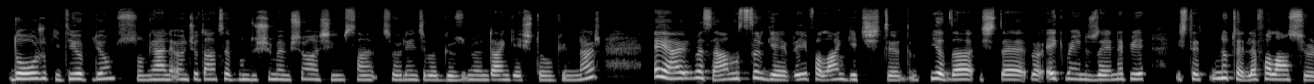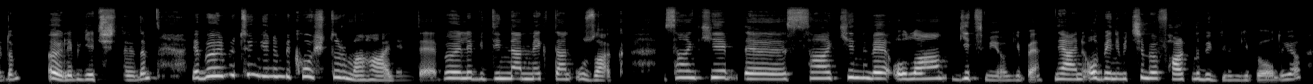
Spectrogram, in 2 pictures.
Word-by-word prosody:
Doğru, 265 +1 +7
gidiyor 255 +3 +1
biliyor 255 +3 -1
musun? 270 -7 -5
Yani 225 -1 +1
önceden 235 0 -3
tabii 235 -3 -2
bunu 225 -1 -4
düşünmemiş 225 +1 -2
ama 240 -1 -4
şimdi 215 0 -3
sen 215 -1 -4
söyleyince 215 -1 -5
böyle 205 0 -1
gözümün 205 +1 -3
önünden 215 0 -1
geçti 205 0 -2
o 200 -1 -5
günler. 240 - -3 0.6
Eğer 280 -6 +6
mesela 280 -7 +1
mısır 270 +3 +2
gevreği 225 0 +2
falan 225 +1 0
geçiştirdim 210 -2 -2
ya 255 -4 +6
da, 230 0 +4
işte, 225 -1 +2
bö 230 - +1
ekmeğin 260 -2 +1
üzerine 220 +2 0
bir, 245 0 +3 0.3
işte, 245 - +1
Nutella 280 -7 +2
falan 230 -2 +4
sürdüm. 215 +1 -1 0.3
Öyle 220 -7 +6
bir 225 - -7
geçiştirdim. 230 +1 -1 0.4
Ya, 300 -1 +1
böyle, 390 +1 +6
bütün 440 +1 -2
günüm 375 -1 0
bir 355 - 0
koşturma 305 - -1
hâlinde, 195 - -4
böyle, 285 -2 +2
bir 245 -1 -10
dinlenmekten 255 -2 -1
uzak, 205 -5 -4 0.4
sanki, 315 +1 +1 0.2
eee, 250 -1 +2
sakin 285 +3 +1
ve 275 -1 +6
olağan 260 +3 +2
gitmiyor 215 -7 -4
gibi. 200 - -5 0.2
Yani 240 0 +1
o 275 -1 +3
benim 255 -2 0
için, 270 +4 0
böyle, 280 0 +2
farklı 245 0 +1
bir 230 -5 -6
gün 195 +1 -12
gibi 200 - -10
oluyor. 230 - -4
245 Hz, 155 wpm, -22 LUFS, 215-275 Hz, 0.6 s, Doğru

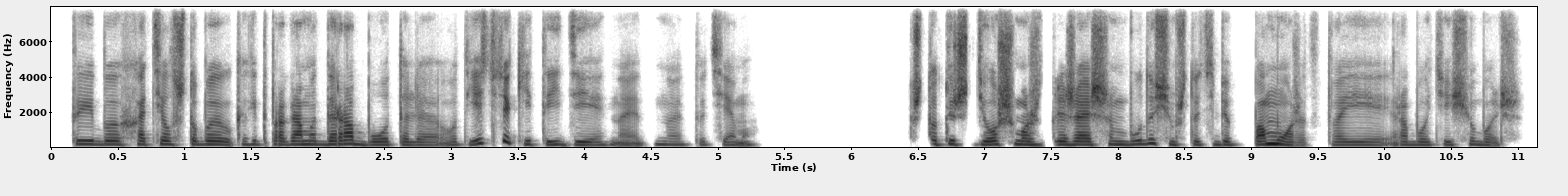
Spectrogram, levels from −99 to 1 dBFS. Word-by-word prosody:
ты 195 0 +1
бы 185 +1 0
хотел, 185 +2 -1
чтобы 180 -1 0
какие-то 175 0 -7
программы 180 +1 +2
доработали? 165 -5 +1
Вот 160 +2 -9
есть 215 +7 0
у - - -8
тебя 345 - +5
какие-то 175 -7 -4
идеи 155 -1 -2
на 80 - -6
эту - - -11
на 170 -2 -7
эту 160 0 -14
тему? 160 0 -7 1.2
Что - - +1
ты 200 - -1
ждешь, 175 +2 +4
может, 170 -4 +1
в - - -61
ближайшем 175 0 +4
будущем, 195 -1 +2
что 170 +1 -3
тебе 165 0 -4
поможет 170 -6 +5
в - - -23
твоей 155 -1 -5
работе 160 0 -5
еще 160 +3 -2
больше? 155 -5 -5
170 Hz, 180 wpm, -22 LUFS, 160-185 Hz, 1.2 s, тебя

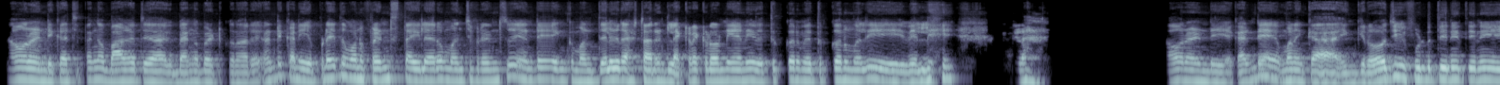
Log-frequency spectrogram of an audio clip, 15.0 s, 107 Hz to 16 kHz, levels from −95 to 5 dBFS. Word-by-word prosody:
అవునండి. 145 -3 +2
ఖచ్చితంగా 130 +3 -2
బాగా 130 +1 +2
జా 130 -1 +2 0.2
బెంగపెట్టుకున్నారు. 120 -1 -3
అంటే 155 +7 -3
కానీ 145 - +1
ఎప్పుడైతే 160 +6 0
మన 155 -1 +2
ఫ్రెండ్స్ 155 +2 +1
తగిలారో 140 0 +2
మంచి 135 +1 -3
ఫ్రెండ్సు, 135 +4 -2 0.2
అంటే 150 +2 -1 0.2
ఇంక 140 0 -5
మన 130 0 -1
తెలుగు 145 +2 +5
రెస్టారెంట్లు 135 -2 +2
ఎక్కడెక్కడ 135 0 0
ఉన్నయని 135 +1 +1
వెతుక్కొని, 140 +2 -3
వెతుక్కొని 135 +2 -1
మరీ 150 +3 0 0.4
వెళ్లి 130 +2 +1 0.7
అక్కడ 130 - -7 1.5
అవునండి. 130 -3 -1
ఇకంటే 125 +6 -1 0.2
మనం 135 -1 +2
ఇక 125 - -2 0.3
ఇంకీ 115 +2 -4
రోజు 145 +7 +4
ఈ - - +2
ఫుడ్ 150 -1 +1
తిని 150 0 +4
తిని 145 0 +2
135 Hz, 140 wpm, -24 LUFS, 130-145 Hz, 1.5 s, తెలుగు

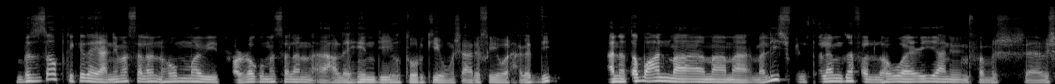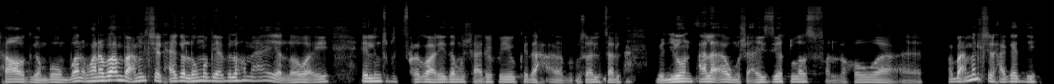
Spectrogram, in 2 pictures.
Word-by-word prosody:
بالضبط 150 - -2
كده، 150 0 +1
يعني 115 -1 +2
مثلًا 135 -2 -1
هُم 135 +1 0
بيتفرجوا 115 +1 -1
مثلًا 120 -4 -3
على 100 0 -2
هندي، 110 -1 0
وتركي 105 +1 -2
ومش 95 -1 -6
عارف 100 +2 -4
إيه 105 - -1
والحاجات 100 +1 -3
دي، 145 +8 -4 0.5
أنا 130 +2 +5
طبعًا 155 +3 +4
ما 130 -6 +3
ما 115 -1 +1
ما 105 -2 0
ما 105 0 -4
ليش 215 - 0
في 120 - -19
الكلام 130 +4 -1
ده 150 +1 +2
فاللي 115 -5 -3
هو 130 +1 +2
إيه 130 +2 +1
يعني 115 -5 -1
فمش 100 -4 -10
مش 95 +3 -7
هاقعد 120 -1 +5
جنبهم، 110 +1 -2
وأنا 155 -1 +4
وأنا 165 +4 +6
بَقى 200 +1 +9
ما 195 - +3
باعملش 175 +4 +3
الحاجة 155 0 +2
اللي 150 -2 +4
هُم 175 +2 +2
بيعملوها 165 +2 +1
معايا 175 -2 -2
اللي 105 0 -3
هو 115 0 +2
إيه، 125 +5 -3 0.3
إيه - - +3
اللي 145 - +4
أنتم 145 -2 -2
بتفرجوا 120 -1 -1
عليه 120 +2 +1
ده؟ 125 0 +1
ومش 120 -1 -5
عارف 110 +4 -4
إيه 115 0 0
وكده 110 -2 -3
ح - - -10
مسلسل 105 +4 -4 0.3
مليون 125 +6 +5
حلقة 125 -1 +4
ومش 110 -3 -3
عايز 110 +5 -3
يخلص، 125 0 -1
فاللي 95 +1 -13
هو 110 -2 -3 0.5
ما 125 - -4
باعملش 220 - +3
الحاجات 130 +1 -1
دي، 120 -1 -5
120 Hz, 195 wpm, -23 LUFS, 110-140 Hz, 0.5 s, بَقى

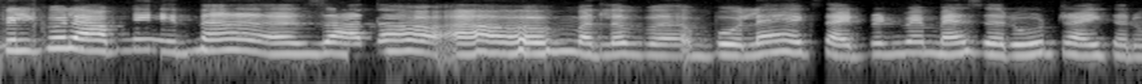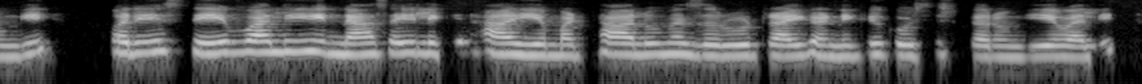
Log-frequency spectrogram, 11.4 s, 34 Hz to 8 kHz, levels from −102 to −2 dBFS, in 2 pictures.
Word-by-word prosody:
बिल्कुल, 305 +3 +4
आपने 300 0 +5
इतना 280 +3 0 0.5
ज़्यादा 255 +3 +1 0.7
अ, - - -3
मतलब 240 -3 -1 0.3
बोला 230 +1 0
है 275 0 +1
एक्साइटमेंट 240 -2 0
में, 265 - +1
मैं 245 0 +1
ज़रूर 240 0 -2
ट्राय 230 -3 0
करूँगी। 215 +5 -6 0.3
और 260 -1 0
ये 270 +2 -1
सेब 265 -2 0
वाली 280 +1 +2
ना 240 0 +1
सही 255 +1 -2
लेकिन 250 +1 -5
हाँ 245 -2 +1
ये 225 -1 +1
मट्ठा 220 +4 -6
आलू 235 0 -4
मैं 245 0 -5
ज़रूर 215 0 -5
ट्राय 215 -1 +2
करने 210 -1 -3
की 235 +3 -8
कोशिश 235 +1 -10
करूँगी 205 -1 -8
ये 205 - 0
वाली। 200 +4 -5
245 Hz, 180 wpm, -27 LUFS, 220-265 Hz, 0.7 s, आपने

